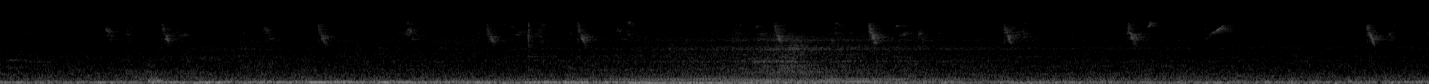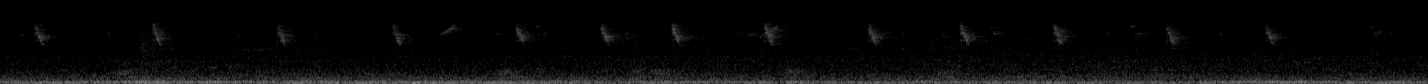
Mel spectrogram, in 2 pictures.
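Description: A small bird chirping over and over in short, high, falling notes, about one a second, over a steady low rumble of background noise.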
